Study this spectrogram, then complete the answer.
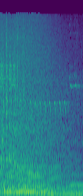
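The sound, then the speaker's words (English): A small boat motor hums and whirs steadily as the boat travels through a dark swamp, a loud continuous mechanical drone with a slight rattling texture and no voices. “I traveled these water enough that I wasn't worried about marsh clumps wrapping around the motor.”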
